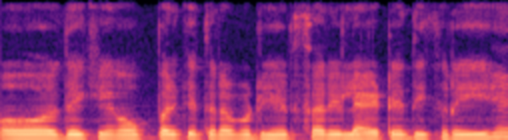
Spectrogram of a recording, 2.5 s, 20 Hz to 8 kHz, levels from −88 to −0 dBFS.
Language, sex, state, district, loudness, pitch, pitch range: Hindi, female, Odisha, Khordha, -14 LUFS, 200 Hz, 195-205 Hz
